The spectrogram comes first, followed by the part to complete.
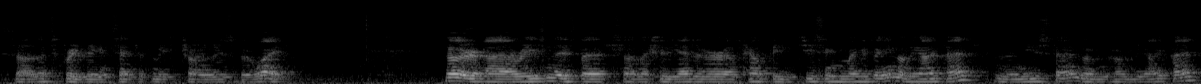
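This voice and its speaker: Audible room echo surrounds a man speaking at a fairly quick pace. His somewhat breathy voice sits at a medium pitch with fairly even intonation. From Ireland. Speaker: magazine editor and vlogger. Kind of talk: casual video diary. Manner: hesitant, many fillers.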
